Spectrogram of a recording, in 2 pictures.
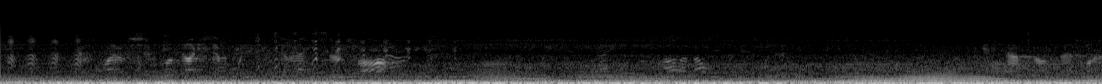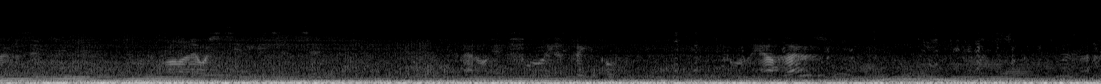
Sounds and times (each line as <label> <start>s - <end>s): blustery conditions 19.2s - 22.0s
